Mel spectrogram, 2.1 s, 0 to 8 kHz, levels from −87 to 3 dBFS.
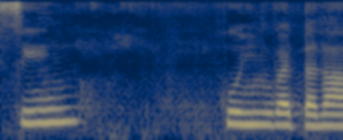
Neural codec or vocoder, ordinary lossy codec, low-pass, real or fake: codec, 16 kHz, 1 kbps, FreqCodec, larger model; none; none; fake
